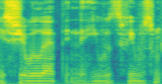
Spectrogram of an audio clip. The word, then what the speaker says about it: shibboleth: If the man said, no, I'm not, they would tell him to say Shibboleth. If he was from Ephraim, he would say Sibboleth, because people from Ephraim cannot pronounce the word correctly.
